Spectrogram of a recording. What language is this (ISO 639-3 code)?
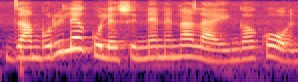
tso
